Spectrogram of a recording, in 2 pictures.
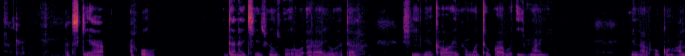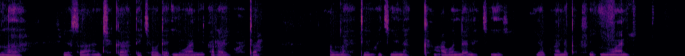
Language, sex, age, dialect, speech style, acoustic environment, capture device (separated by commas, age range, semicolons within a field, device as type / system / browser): Hausa, male, 25-34, Nigeria - Kano, excited, silence, mobile / Linux / Chrome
